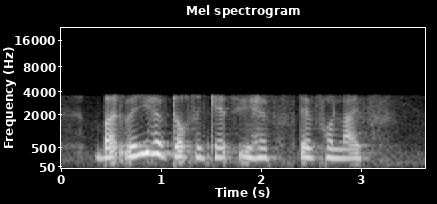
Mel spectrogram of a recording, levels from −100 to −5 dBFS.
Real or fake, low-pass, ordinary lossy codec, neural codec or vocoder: real; 3.6 kHz; none; none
